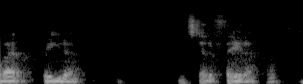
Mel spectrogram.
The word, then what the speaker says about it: beta: going to call that beta instead of theta rhymes with theta not data and yes the ground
